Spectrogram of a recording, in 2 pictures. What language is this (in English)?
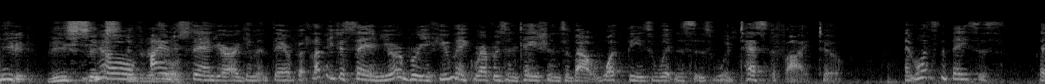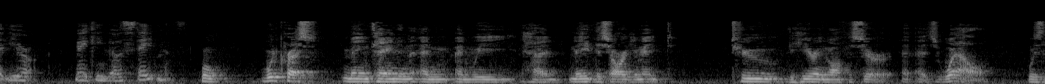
English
